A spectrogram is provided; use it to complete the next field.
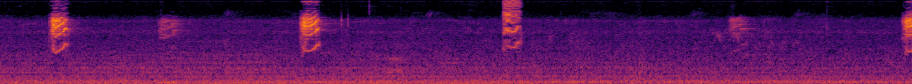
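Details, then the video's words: Calls of a female yellow-bellied seedeater meant to stimulate a male into breeding condition: short, high, sharp chirps spaced unevenly about two to three seconds apart, some softer, with faint low background hum. "fêmea de coleiro baiano chamando Muito Para Esquentar coleiro baiano"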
